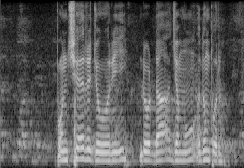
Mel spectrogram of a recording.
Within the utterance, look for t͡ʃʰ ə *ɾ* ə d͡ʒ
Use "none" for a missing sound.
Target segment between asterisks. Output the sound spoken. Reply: ɾ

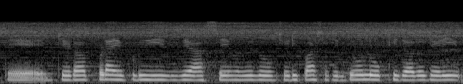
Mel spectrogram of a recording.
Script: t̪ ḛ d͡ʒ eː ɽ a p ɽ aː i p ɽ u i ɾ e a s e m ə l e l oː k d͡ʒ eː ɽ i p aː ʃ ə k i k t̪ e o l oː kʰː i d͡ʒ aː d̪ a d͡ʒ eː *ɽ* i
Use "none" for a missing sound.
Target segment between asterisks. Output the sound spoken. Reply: ɽ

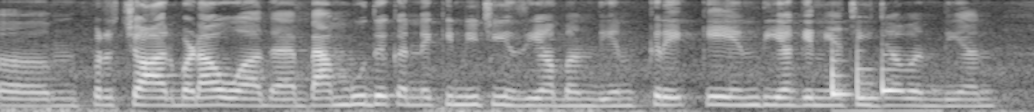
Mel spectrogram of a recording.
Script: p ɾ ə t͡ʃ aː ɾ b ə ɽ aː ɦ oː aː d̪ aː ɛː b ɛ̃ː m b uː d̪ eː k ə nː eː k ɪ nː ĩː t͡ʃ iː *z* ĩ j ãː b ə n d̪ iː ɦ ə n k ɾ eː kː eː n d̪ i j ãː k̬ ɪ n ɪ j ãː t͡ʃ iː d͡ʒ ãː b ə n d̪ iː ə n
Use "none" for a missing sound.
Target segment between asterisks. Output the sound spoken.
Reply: z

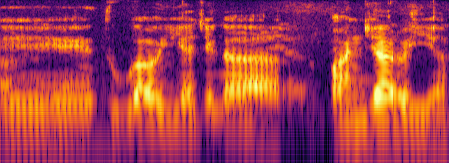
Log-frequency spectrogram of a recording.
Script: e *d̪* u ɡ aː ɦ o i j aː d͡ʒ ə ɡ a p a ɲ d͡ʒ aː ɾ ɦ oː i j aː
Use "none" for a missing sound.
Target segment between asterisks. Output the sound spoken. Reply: d̪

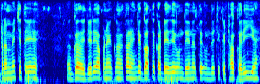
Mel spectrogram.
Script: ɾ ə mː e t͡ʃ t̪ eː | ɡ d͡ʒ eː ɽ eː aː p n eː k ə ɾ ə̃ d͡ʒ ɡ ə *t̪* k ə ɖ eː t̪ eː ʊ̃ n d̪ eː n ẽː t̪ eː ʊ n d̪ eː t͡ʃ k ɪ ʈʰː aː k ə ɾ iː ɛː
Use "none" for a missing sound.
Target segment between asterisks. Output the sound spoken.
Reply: t̪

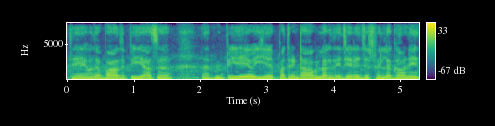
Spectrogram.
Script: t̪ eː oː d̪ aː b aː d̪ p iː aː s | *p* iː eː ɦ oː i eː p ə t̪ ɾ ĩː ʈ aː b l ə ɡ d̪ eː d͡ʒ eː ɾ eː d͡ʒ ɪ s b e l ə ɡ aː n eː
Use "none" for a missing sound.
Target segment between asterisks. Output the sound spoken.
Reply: p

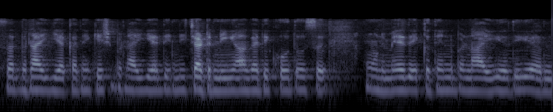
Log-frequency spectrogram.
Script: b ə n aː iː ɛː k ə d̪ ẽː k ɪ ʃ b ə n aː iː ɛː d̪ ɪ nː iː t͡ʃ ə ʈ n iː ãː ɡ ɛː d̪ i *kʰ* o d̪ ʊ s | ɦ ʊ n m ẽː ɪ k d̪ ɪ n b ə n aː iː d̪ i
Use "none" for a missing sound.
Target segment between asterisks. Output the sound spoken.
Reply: kʰ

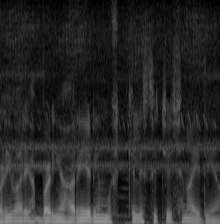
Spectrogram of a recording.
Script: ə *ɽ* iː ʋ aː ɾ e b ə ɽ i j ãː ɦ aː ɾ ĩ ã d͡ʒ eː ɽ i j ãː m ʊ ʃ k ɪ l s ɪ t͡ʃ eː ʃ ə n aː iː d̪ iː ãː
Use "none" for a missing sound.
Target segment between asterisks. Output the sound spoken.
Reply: ɽ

